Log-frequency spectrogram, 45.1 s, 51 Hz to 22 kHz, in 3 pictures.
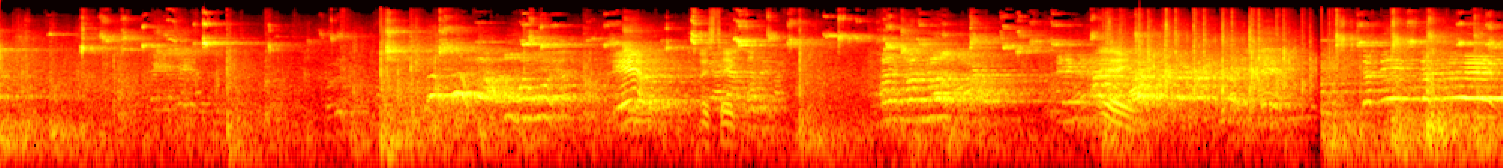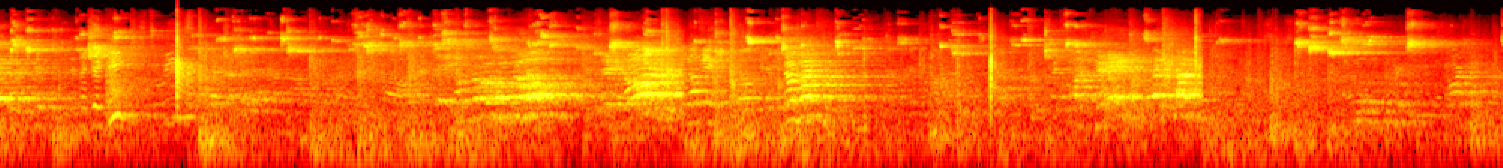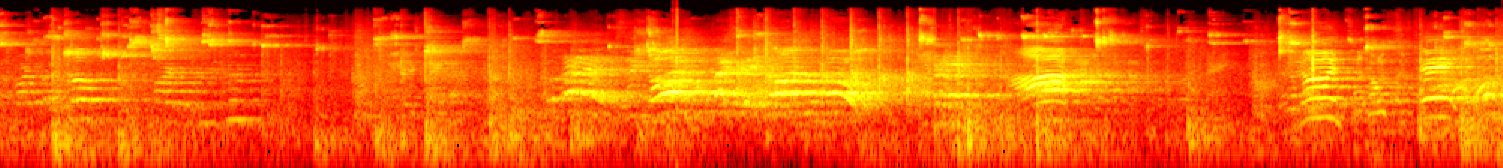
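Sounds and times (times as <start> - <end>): players calling out: 3.2 - 27.1, 35.4 - 45.0.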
